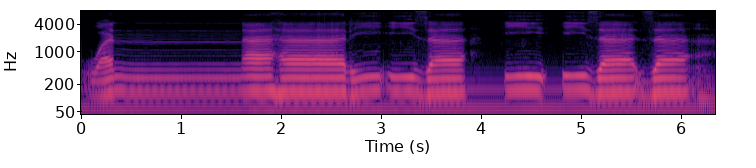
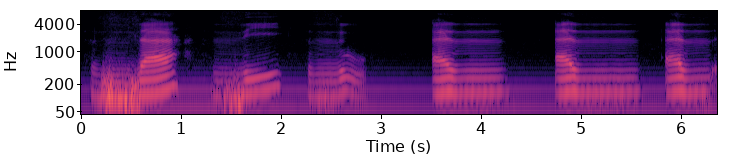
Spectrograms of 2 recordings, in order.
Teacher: makhrajnya ujung lidah sedikit keluar menyentuh gigi seri atas nih ujung lidahnya sedikit keluar menyentuh gigi dari atas dza dzi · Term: huruf dalal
